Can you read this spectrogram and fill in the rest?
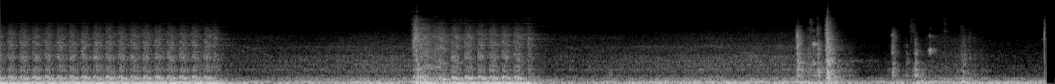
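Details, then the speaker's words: Toyota GT86 unstarted for a year, new alternator and belt just fitted, battery at about 11 V: two sluggish cranking bursts at about three turns a second that never catch; weak battery cannot crank the engine properly. "Okay guys, 86 tak boleh start pasal bateri tak kuat."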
